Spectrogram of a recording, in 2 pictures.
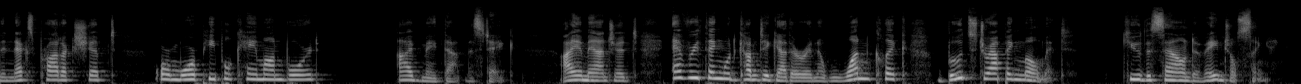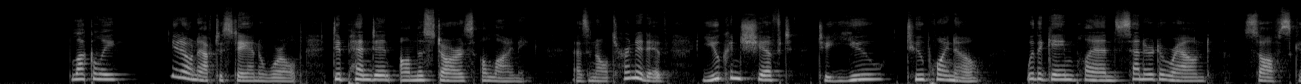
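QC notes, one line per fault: No faults heard anywhere in the recording.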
